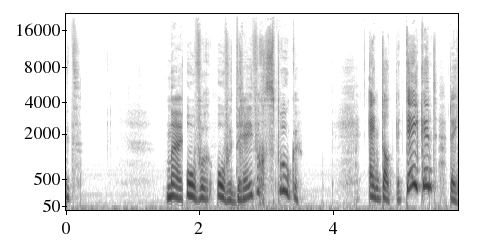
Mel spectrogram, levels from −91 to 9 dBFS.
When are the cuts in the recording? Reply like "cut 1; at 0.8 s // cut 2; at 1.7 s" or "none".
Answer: cut 1; at 1.7 s // cut 2; at 4.3 s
